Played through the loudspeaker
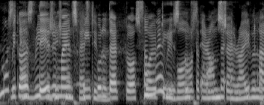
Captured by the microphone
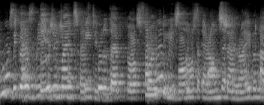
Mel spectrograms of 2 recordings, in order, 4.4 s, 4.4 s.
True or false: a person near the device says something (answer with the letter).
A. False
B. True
A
